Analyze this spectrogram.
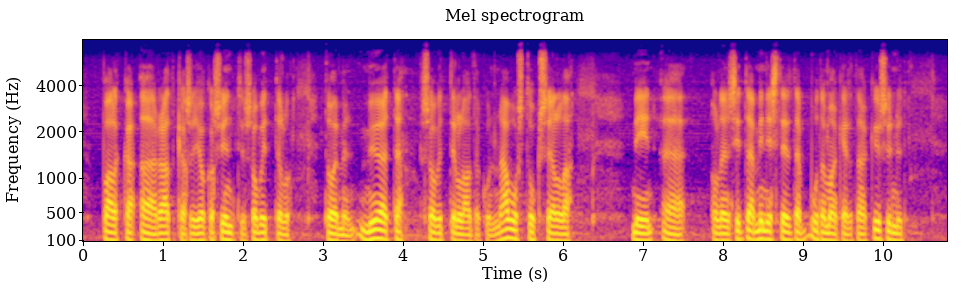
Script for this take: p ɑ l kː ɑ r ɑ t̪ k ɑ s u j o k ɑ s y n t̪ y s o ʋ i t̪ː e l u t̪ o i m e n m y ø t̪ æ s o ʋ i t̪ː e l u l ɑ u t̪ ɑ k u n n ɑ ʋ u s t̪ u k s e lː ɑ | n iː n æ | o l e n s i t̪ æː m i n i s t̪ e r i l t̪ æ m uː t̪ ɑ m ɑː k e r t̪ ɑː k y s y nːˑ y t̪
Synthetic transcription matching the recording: p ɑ l kː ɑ r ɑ t̪ k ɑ s u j o k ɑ s y n t̪ y s o ʋ i t̪ː e l u t̪ o i m e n m y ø t̪ æ s o ʋ i t̪ː e l u l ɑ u t̪ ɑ k u n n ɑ ʋ u s t̪ u k s e lː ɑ | n iː n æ | o l e n s i t̪ æ m i n i s t̪ e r i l t̪ æ m uː t̪ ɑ m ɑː k e r t̪ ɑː k y s y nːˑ y t̪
